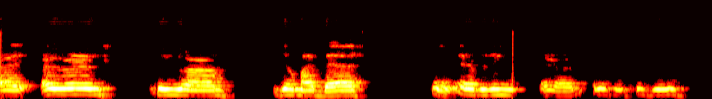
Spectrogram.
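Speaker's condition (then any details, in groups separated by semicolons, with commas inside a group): Cerebral palsy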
